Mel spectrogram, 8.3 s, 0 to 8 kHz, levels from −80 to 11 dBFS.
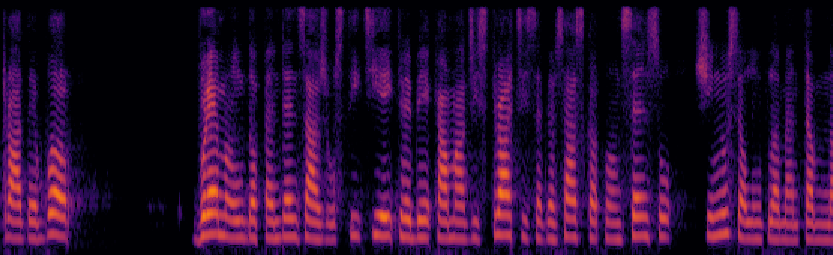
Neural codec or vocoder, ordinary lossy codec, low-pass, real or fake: codec, 16 kHz in and 24 kHz out, 0.9 kbps, LongCat-Audio-Codec, four codebook decoder; MP3, 48 kbps; 7.2 kHz; fake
